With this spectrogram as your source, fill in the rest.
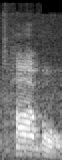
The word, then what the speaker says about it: toggle: Most people simply call this a toggle switch. Toggle rhymes with goggle.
